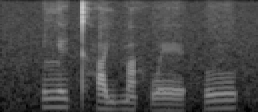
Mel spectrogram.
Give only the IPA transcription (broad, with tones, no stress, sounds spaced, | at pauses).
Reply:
l i˥˧ kʰ a˧ j m ã˨˩ h w e˨˩ | u˦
